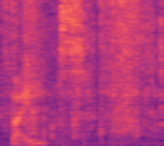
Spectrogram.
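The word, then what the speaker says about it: bight: Day 5 is the next one that I've completely finished, and this one is Bite. I think that's how you say it. It's B-I-G-H-T, which Bite, it just looks different.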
